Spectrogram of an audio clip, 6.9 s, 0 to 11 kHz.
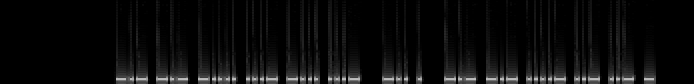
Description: Morse code, heard as a keyed tone, about 36 wpm, 700 Hz. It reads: KK6VBV DE KK4UUT
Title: USA Callsign DE Callsign - 6 Characters - 35wpm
